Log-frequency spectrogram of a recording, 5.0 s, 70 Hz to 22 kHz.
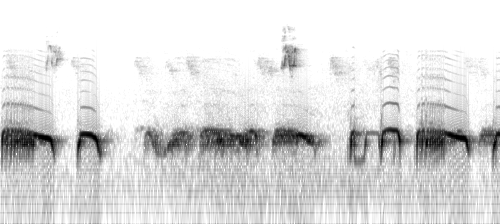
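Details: Spotted dove in a cage, one year four months kept, middle-pitched 'khan yon 1 kuk' singer not yet entered in a contest cage; steady coos with a series of quick looping notes, faint chirps from other birds above.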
